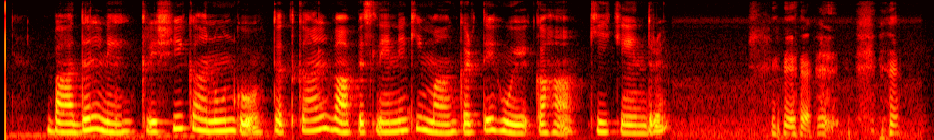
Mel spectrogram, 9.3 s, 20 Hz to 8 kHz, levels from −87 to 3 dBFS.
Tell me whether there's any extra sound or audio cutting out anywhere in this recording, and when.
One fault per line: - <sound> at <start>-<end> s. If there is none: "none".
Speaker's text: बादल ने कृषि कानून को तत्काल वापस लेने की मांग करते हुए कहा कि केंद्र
- laugh at 7.5-9.0 s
